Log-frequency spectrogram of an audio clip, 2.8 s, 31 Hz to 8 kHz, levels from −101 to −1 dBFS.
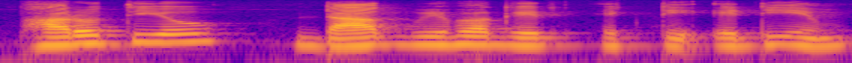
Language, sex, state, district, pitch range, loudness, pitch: Bengali, male, West Bengal, Darjeeling, 140-160 Hz, -23 LUFS, 150 Hz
